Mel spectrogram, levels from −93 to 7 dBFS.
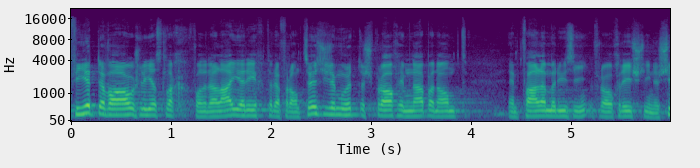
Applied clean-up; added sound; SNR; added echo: none; none; none; none.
